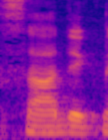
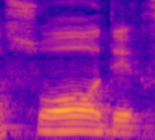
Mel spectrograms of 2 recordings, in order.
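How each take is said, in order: First: صادق said thin as Urdu saa-dik; the wrong light صادق like س; thin saa-dik, the mistake; light sad, wrong. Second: صادق said loud with a thick, rounded so-dik; صادق as heavy sod-ik; heavy sad. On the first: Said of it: "صادق نہیں". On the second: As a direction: open the mouth and make صادق heavy. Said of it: "سوات کو ہمیشہ موٹا". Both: Shown as a demonstration.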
